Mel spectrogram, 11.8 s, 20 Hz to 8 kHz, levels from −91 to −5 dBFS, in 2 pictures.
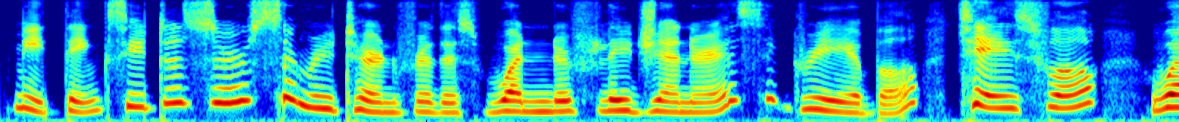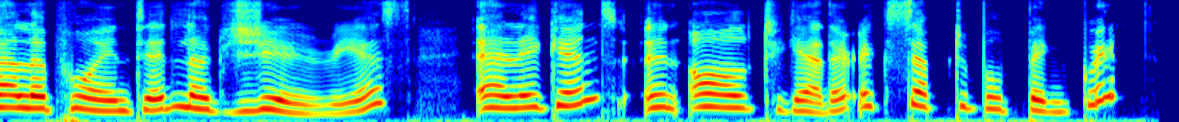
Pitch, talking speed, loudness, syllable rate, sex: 250 Hz, 95 wpm, -20 LUFS, 4.5 syllables/s, female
